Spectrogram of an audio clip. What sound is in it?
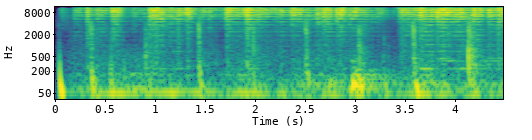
AUDEMAR Emma Devoir3 tinker bell
For this song, I chose to turn to little bells. With this, I added steps. The objective is to create the idea that a little fairy is hiding precipitously following the arrival of a human in the room.
bell, ding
